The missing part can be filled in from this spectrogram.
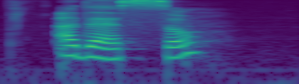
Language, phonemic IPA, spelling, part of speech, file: Italian, /aˈdɛss.o/, adesso, adverb, It-adesso.ogg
